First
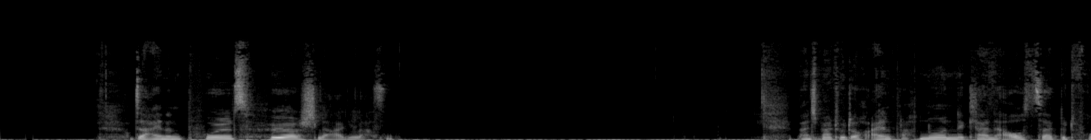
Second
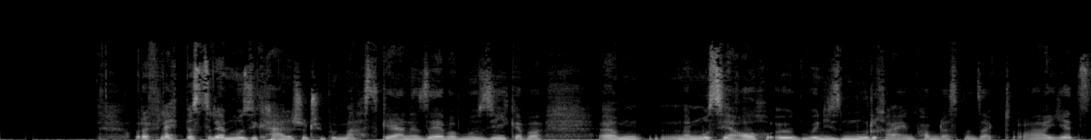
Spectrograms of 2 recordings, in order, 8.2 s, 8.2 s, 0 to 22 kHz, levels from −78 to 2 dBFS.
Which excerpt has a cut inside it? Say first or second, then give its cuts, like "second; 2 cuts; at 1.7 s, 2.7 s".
first; 1 cut; at 1.0 s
